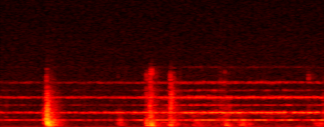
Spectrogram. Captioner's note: suitcase latch unclicking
